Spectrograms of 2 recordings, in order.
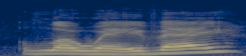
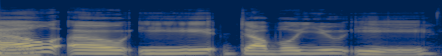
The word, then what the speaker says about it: Loewe: I think the brand is pronounced Loewe. Okay. Loewe.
